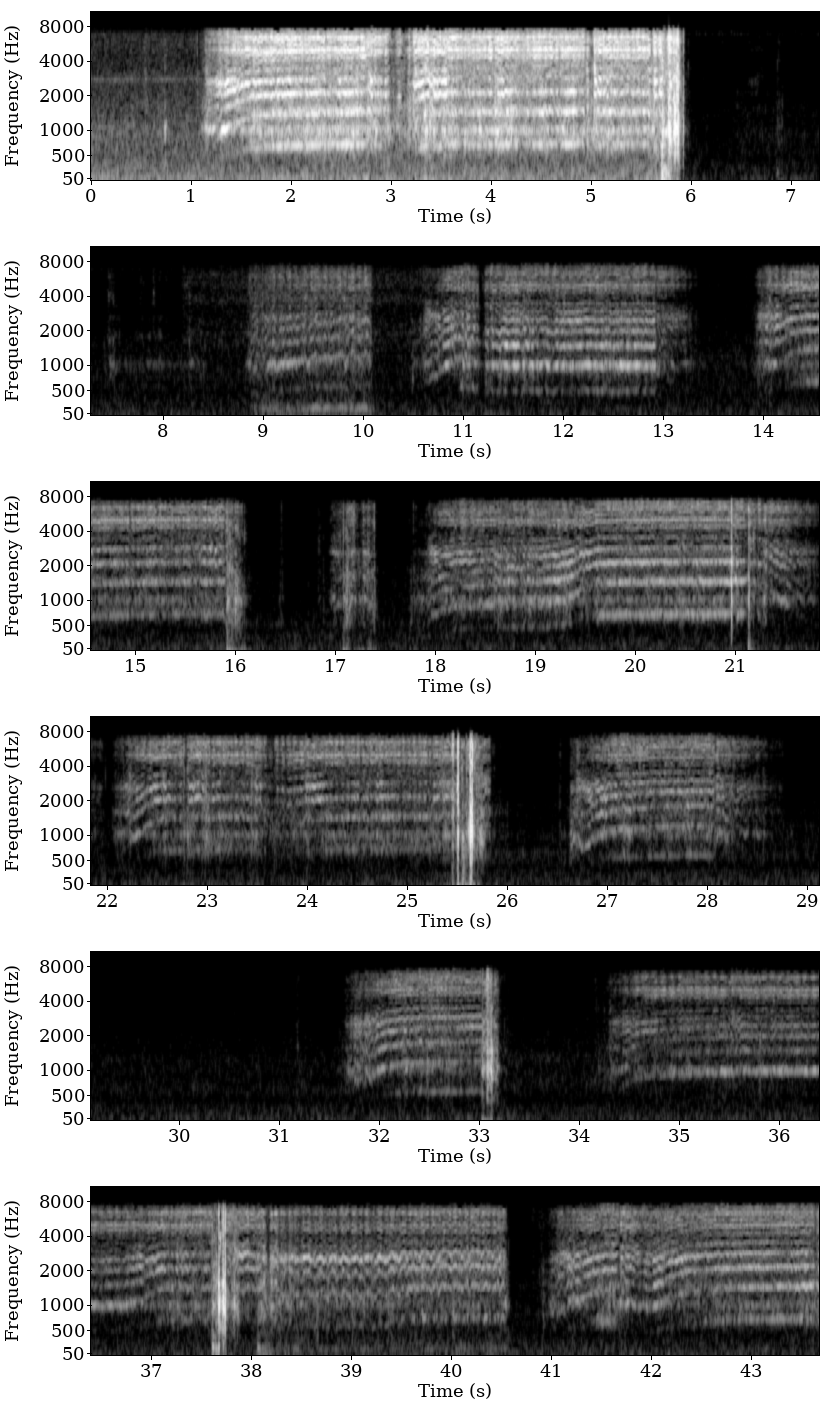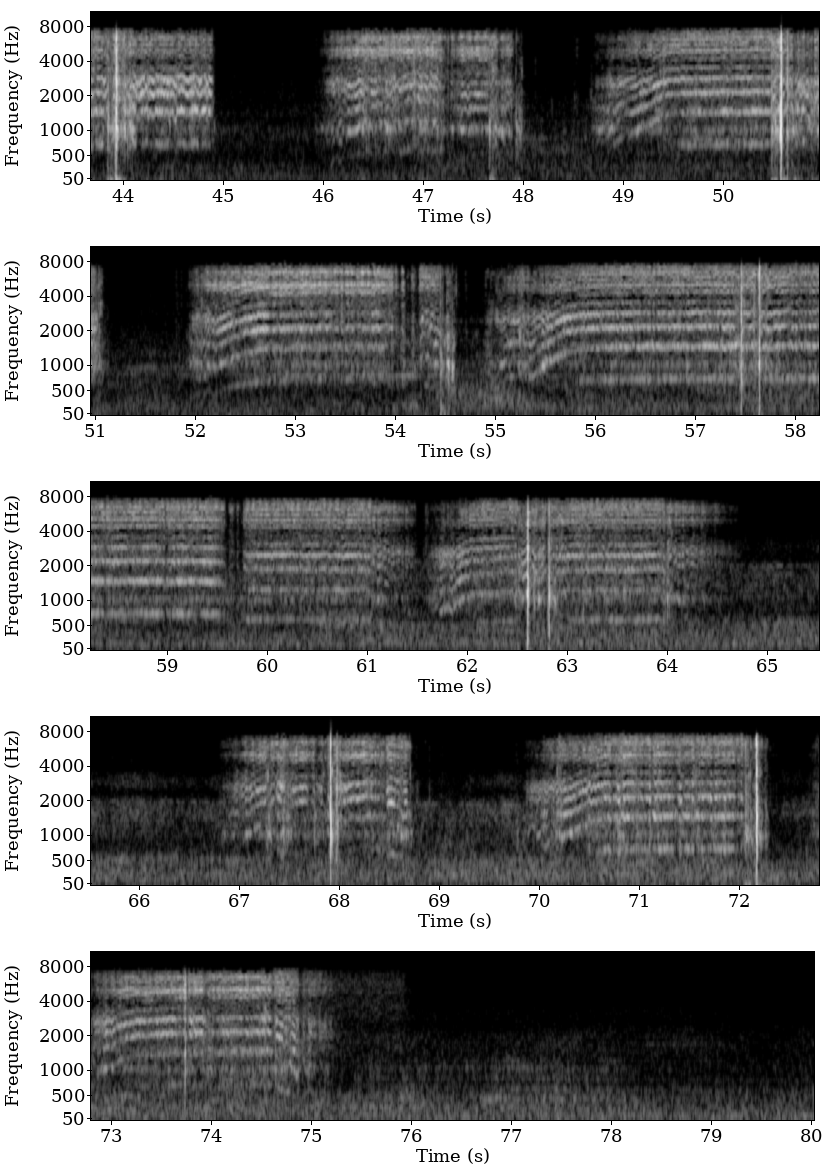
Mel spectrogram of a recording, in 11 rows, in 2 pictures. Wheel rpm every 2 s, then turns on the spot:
40, 160, 150, 20, 70, 120, 100, 130, 50, 140, 110, 140, 140, 100, 20, 20, 90, 130, 160, 160, 100, 150, 80, 120, 80, 100, 140, 100, 160, 160, 90, 150, 10, 70, 60, 150, 100, 50, 0, 0.
6-8 68-70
